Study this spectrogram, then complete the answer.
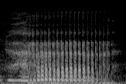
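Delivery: long rolled R like a purr; sustained trilled "rrrr". Shown as a demonstration. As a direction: purr with the tongue tip. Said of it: "It is kinda like purring".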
